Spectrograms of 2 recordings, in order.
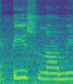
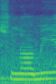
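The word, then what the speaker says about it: tsunami: और टी ये है, टी इसको साइलेंट है, टी सुनामी नहीं बोलते, सुनामी ही बोलते हैं.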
